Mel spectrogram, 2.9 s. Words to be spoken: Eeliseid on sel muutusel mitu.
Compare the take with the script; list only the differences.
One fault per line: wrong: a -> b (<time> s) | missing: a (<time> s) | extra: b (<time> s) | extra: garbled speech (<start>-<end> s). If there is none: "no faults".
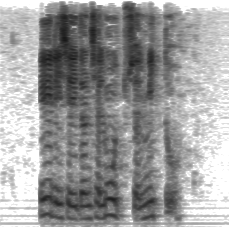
no faults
